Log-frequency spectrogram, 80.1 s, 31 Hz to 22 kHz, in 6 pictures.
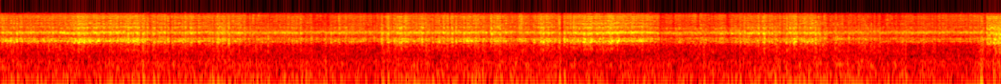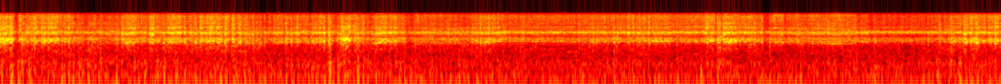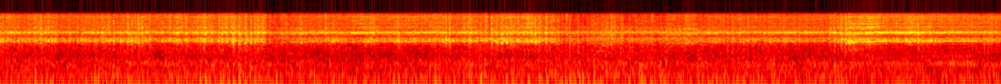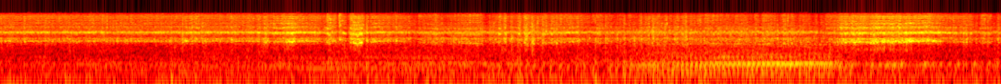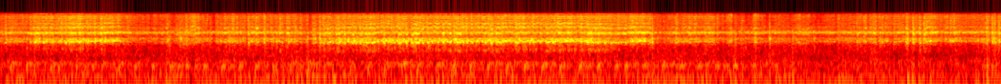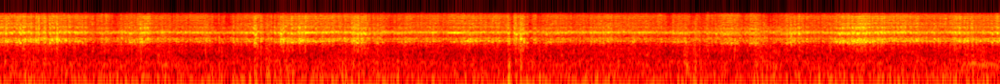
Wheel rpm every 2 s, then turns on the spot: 230, 230, 230, 230, 220, 220, 230, 230, 220, 220, 230, 230, 230, 230, 230, 230, 230, 220, 230, 230, 230, 230, 230, 220, 220, 210, 220, 220, 220, 200, 200, 220, 230, 230, 230, 230, 230, 230, 220, 230.
none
